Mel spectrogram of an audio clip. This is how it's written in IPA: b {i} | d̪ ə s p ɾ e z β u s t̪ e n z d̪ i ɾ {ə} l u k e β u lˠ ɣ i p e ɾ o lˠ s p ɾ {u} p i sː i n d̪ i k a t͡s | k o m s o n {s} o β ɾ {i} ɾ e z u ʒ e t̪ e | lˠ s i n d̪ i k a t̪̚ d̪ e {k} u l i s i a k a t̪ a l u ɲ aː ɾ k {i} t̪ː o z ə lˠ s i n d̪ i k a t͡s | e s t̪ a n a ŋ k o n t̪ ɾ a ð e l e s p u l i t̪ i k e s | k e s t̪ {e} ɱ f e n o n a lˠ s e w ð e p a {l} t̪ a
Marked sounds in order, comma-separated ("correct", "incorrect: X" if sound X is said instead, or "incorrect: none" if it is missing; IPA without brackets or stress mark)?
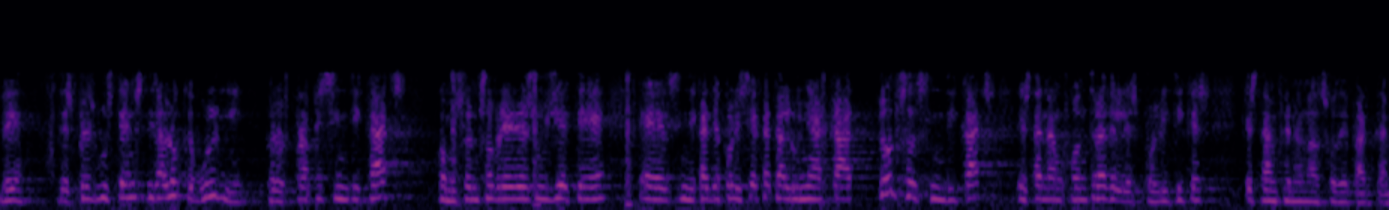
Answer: incorrect: e, incorrect: a, incorrect: ɔ, correct, incorrect: e, incorrect: p, incorrect: a, incorrect: a, incorrect: ɾ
